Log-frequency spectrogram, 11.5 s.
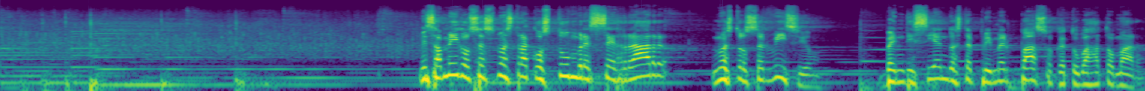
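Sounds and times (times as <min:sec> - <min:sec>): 
audience applauding: 0:00.0 - 0:06.4
speech: 0:04.2 - 0:11.4.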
